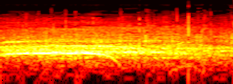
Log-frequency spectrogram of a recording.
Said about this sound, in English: give Dave a Texas round of applause.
